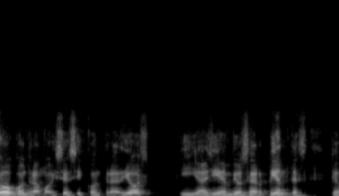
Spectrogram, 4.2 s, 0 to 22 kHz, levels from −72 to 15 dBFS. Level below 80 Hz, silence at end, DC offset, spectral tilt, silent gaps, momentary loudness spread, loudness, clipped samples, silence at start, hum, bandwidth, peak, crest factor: -66 dBFS; 0 s; under 0.1%; -5 dB/octave; none; 10 LU; -23 LUFS; under 0.1%; 0 s; none; 9.6 kHz; 0 dBFS; 20 dB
